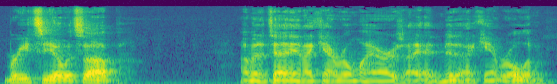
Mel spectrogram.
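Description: A man in his fifties hosting a casual late-night stream from his home music studio, reading viewer questions off his phone in a relaxed, rambling way with lots of fillers. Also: fairly low pitch, moderate pace. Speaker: YouTube music channel host. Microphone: off-camera mic, seated at desk with phone. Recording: roomy studio echo.

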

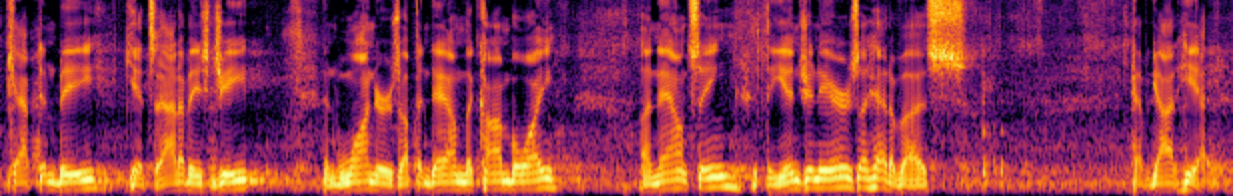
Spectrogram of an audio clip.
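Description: An older man giving a staged poetry reading at a podium, deliberate and pausing between short phrases. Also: lowish voice. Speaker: veteran reading his own writing. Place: indoor meeting room at a podium. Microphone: podium gooseneck microphone. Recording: echoey hall with audible room noise.

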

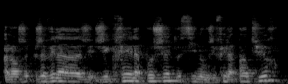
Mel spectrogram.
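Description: A man of thirty-five from Paris explaining himself haltingly as a guest in a TV interview. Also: medium pitch. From France, born in Paris. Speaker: guest, pianist and composer. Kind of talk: live TV interview. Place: TV news studio, replayed from a television. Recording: distant, off a TV screen, faint music.

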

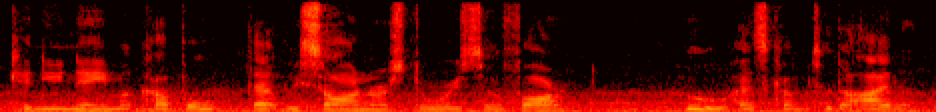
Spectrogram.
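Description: A man's voice: medium pitch, fairly quick. Young man reading aloud, noisy outdoor recording. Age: young adult. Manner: expressive, asks the listener questions. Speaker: storybook reader. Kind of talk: children's read-aloud with asides to young listeners. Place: outdoors by a wooden fence. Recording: clearly noisy outdoor ambience.

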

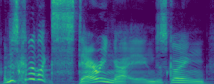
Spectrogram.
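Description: A young man from the United Kingdom, hoarse and croaky from a cold, hosting a casual gaming-channel vlog and rambling with many fillers and restarts. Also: on the high side, huge pitch swings, quick pace, fairly bright tone. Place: home recording room.

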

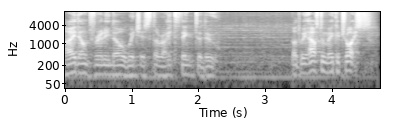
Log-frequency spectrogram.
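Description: A man's voice: on the low side, normal speed, music in the background, natural voice. An actor playing an earnest, thoughtful young samurai swordsman in a video game cutscene.

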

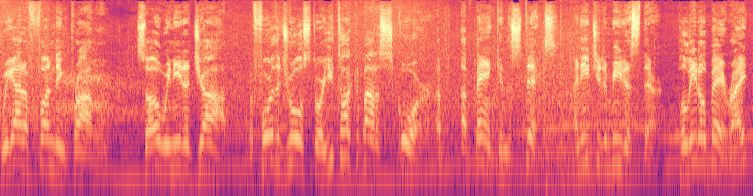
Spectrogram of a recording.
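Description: A man's voice: sits high, animated, moderate pace, few pauses, music in the background. A man playing a bitter, middle-aged retired bank robber in a game, with an American accent and a sarcastic, profane way of talking. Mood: businesslike. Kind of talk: dramatic video game acting.

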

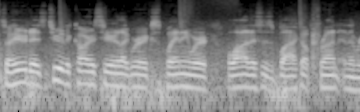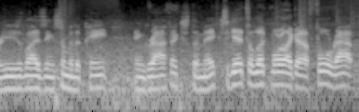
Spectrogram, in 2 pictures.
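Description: A man's voice: medium pitch, a little mellow, slight background noise. A man in his thirties talking casually in a laid-back, slangy way, like a shop vlog host. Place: in and around an auto shop and yard. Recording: music bed behind the voice.

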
